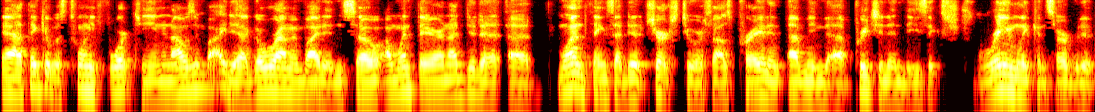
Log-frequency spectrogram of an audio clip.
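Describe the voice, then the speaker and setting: With an American accent, a man talks at a very fast pace with hardly any pauses, using a fairly low pitch, a dark, mellow tone, and ordinary pitch variation. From USA. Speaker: gang intervention specialist and author. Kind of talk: interview. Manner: loud; animated.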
